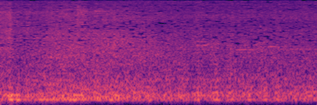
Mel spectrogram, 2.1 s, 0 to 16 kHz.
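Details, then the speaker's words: Kawasaki Z250 FI, previously misfiring at low rpm, black smoke, high fuel use, no stable idle, after repair: steady, even idle with no misses, surging or stumbling; fuel mixture now correct, smoke no longer black, normal idle. "suara mesinnya sudah enak engak gak kayak kemarin ya karena takaran dan bakarnya sudah sesuai"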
